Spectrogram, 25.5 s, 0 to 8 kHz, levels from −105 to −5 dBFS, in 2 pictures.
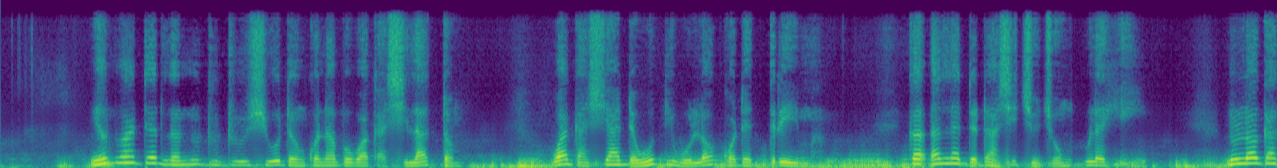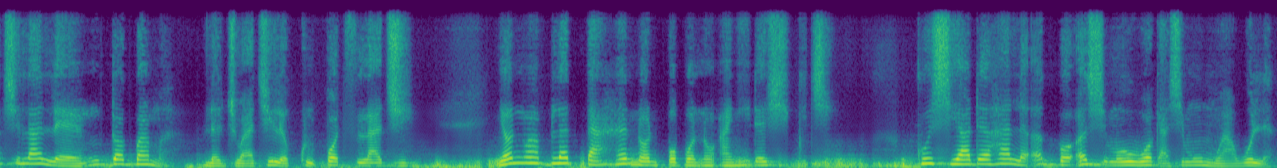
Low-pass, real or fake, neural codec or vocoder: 7.2 kHz; fake; codec, 24 kHz, 0.9 kbps, DualCodec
